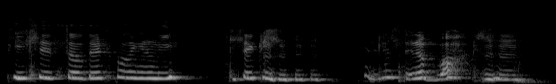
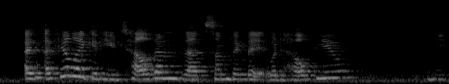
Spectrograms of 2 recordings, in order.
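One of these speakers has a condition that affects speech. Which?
The first: cerebral palsy; core and balance affected, manual wheelchair, slow handwriting; physical therapy, walks with assistance, regresses without therapy.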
